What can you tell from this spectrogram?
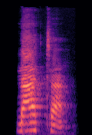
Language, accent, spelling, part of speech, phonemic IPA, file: Swahili, Kenya, nata, adjective / verb, /ˈnɑ.tɑ/, Sw-ke-nata.flac
- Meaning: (adjective) sticky; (verb) 1. to be viscous 2. to stick, to adhere to 3. to be concentrated on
